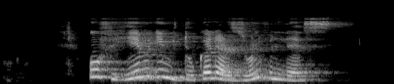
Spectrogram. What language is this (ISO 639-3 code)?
kab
